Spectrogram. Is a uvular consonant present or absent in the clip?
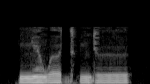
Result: absent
